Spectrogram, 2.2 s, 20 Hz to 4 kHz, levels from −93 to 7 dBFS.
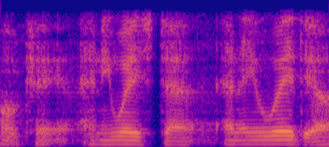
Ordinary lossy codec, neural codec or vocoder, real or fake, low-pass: none; codec, 16 kHz, 0.5 kbps, X-Codec, HuBERT features, trained on LibriSpeech; fake; 3.6 kHz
